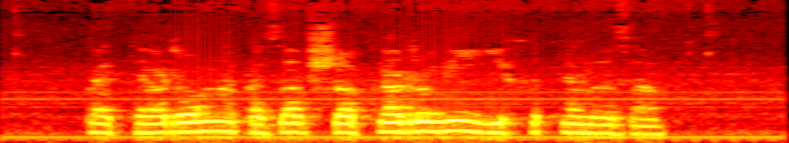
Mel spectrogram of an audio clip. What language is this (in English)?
Ukrainian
